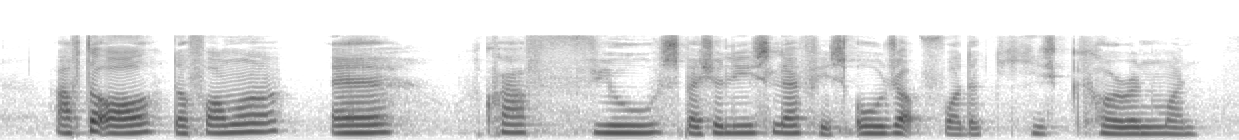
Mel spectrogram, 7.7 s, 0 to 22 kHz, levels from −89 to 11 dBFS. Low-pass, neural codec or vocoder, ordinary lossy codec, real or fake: none; none; none; real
